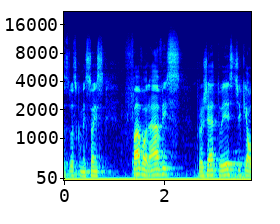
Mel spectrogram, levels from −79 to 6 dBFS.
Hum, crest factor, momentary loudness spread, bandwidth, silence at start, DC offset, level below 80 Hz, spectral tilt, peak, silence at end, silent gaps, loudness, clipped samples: none; 18 dB; 11 LU; 17 kHz; 0 s; 2%; -52 dBFS; -5 dB/octave; -10 dBFS; 0 s; none; -29 LUFS; under 0.1%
